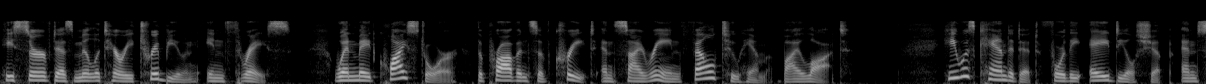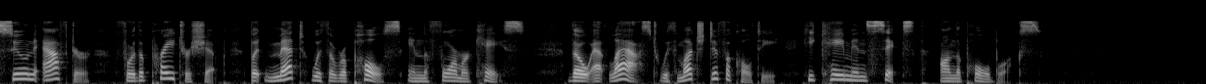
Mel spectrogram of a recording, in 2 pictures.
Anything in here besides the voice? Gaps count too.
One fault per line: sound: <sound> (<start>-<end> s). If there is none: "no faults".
no faults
